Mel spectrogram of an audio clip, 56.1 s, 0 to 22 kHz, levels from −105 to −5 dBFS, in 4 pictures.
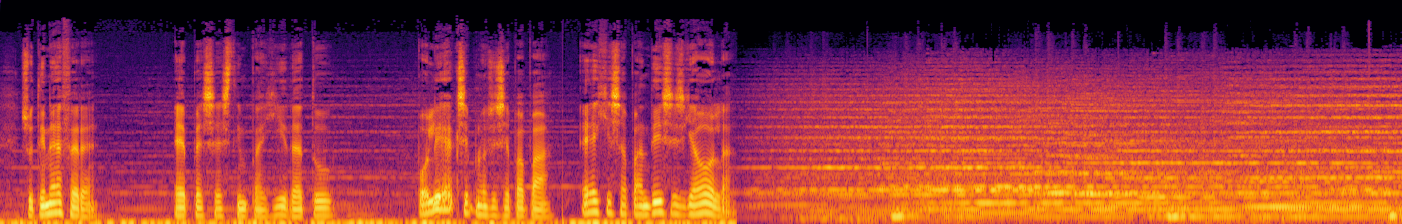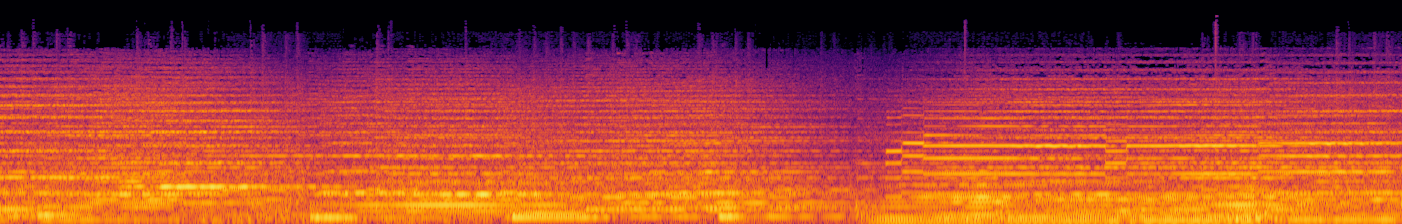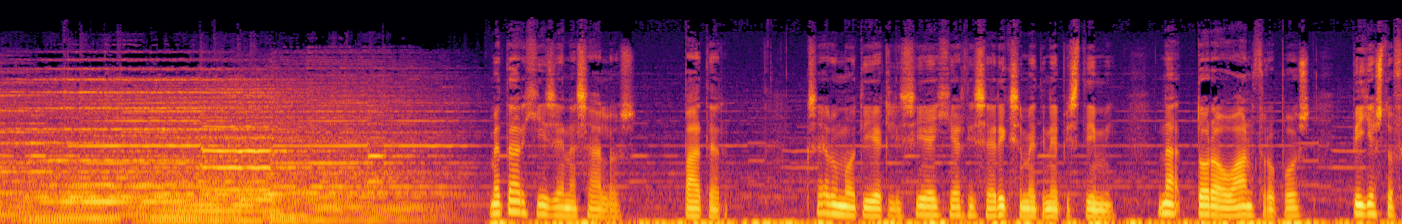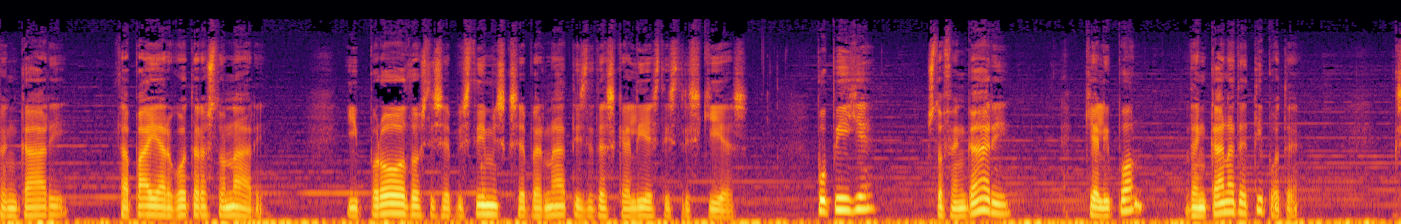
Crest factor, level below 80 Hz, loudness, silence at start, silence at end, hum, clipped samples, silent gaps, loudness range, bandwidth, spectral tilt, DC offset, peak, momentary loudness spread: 18 dB; -34 dBFS; -18 LUFS; 0 s; 0 s; none; under 0.1%; none; 4 LU; 12.5 kHz; -5 dB/octave; under 0.1%; 0 dBFS; 11 LU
